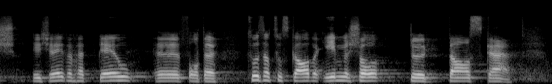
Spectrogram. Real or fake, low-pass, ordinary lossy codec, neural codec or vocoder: fake; 9.9 kHz; Opus, 64 kbps; codec, 32 kHz, 1.9 kbps, SNAC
